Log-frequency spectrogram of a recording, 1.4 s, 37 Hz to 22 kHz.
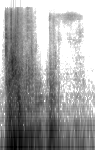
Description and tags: A refrigerator door opening from the exterior.
Recorded with a Zoom H1 Handy Recorder.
